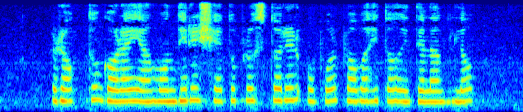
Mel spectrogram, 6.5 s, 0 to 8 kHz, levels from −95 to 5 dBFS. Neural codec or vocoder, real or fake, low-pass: none; real; 7.2 kHz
